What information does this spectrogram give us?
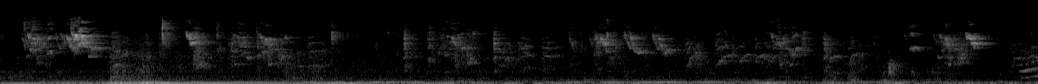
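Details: A pair of budgerigars during courtship and mating, giving a dense, continuous chattering warble of short scratchy notes and squeaks, with a steady low rumbling hum underneath.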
